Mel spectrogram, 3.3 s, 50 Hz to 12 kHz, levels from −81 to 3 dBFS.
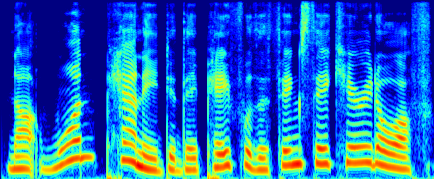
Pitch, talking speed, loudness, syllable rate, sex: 225 Hz, 220 wpm, -15 LUFS, 4.7 syllables/s, female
